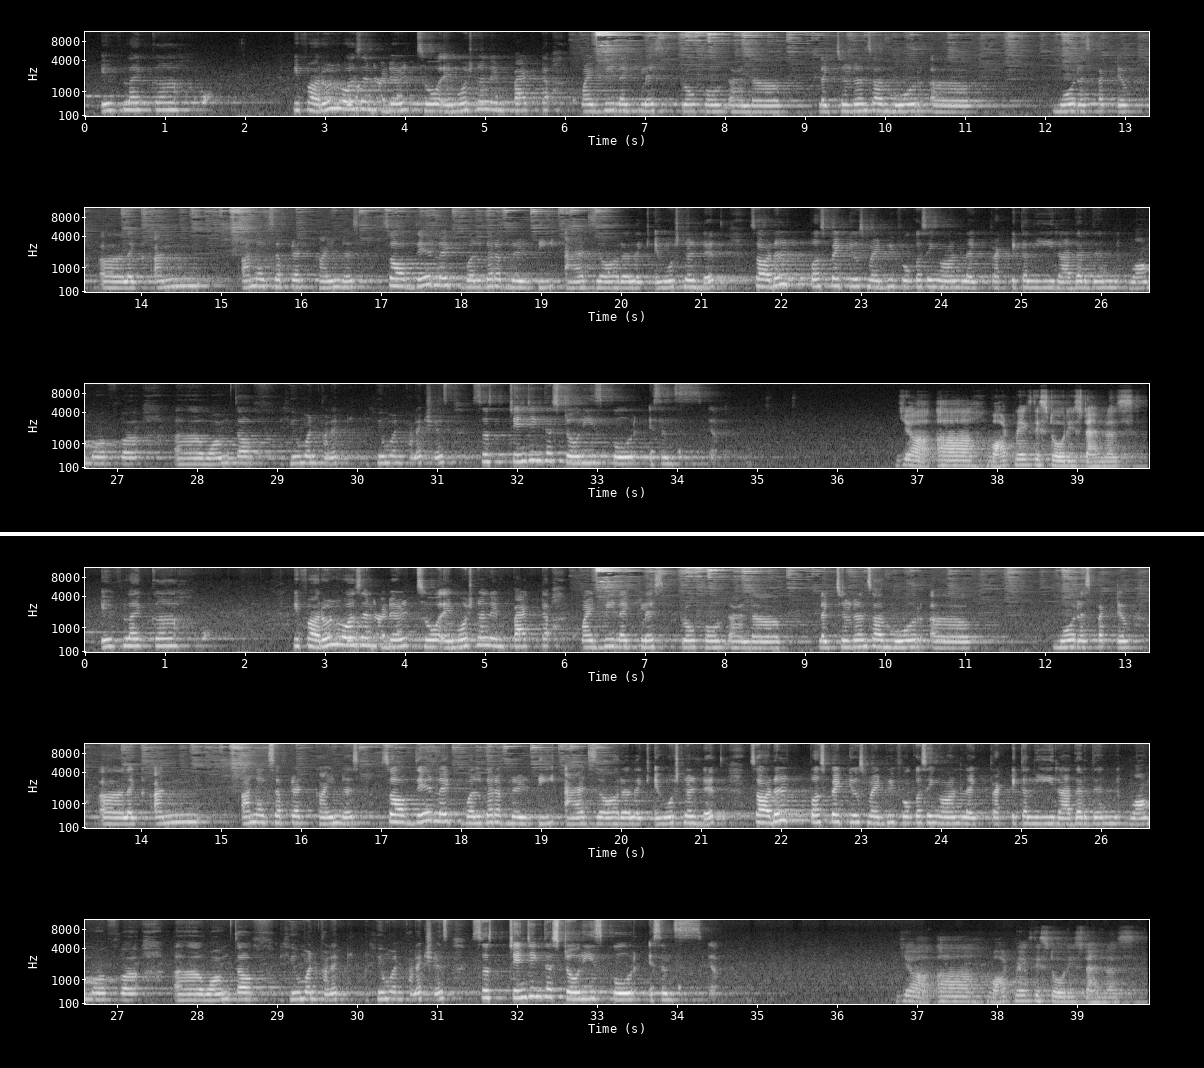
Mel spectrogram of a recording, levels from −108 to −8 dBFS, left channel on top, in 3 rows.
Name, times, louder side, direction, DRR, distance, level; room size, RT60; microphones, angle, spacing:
voice 1, 0.2-1.2 2.6-5.8 6.2-7.2 7.5-8.7 9.2-11.1 12.1-13.1 13.5-14.7 15.3-16.7 17.1-21.2 21.7-22.1 22.4-24.8 25.0-27.3 27.7-28.7 29.2-29.8 30.3-31.1 31.6-34.0 34.4-34.5, right 3 dB, 50° right, 13 dB, 1.0 m, -26 dB
sound 1, 6.2-10.5 10.8-13.3 13.8-16.1 16.4-19.9, right 2 dB, 5° right, 1.0 m, -29 dB
voice 2, 36.7-39.7, left 5 dB, 80° left, 13 dB, 1.1 m, -29 dB
26.0 x 22.5 x 8.4 m, 2.4 s
head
